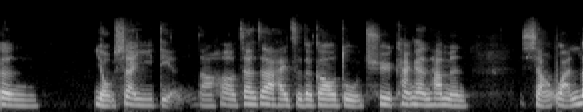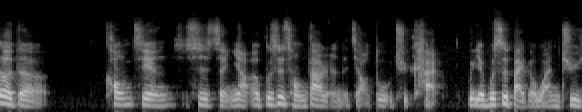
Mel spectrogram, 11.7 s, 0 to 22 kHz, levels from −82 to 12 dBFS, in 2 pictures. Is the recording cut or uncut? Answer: uncut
